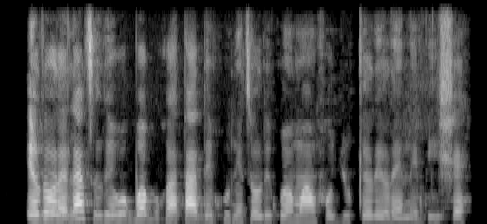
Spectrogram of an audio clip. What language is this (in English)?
Yoruba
